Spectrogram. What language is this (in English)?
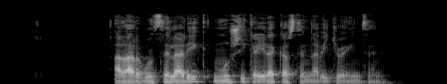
Basque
